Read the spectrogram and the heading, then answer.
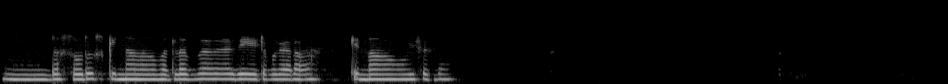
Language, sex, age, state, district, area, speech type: Dogri, female, 18-30, Jammu and Kashmir, Samba, rural, conversation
